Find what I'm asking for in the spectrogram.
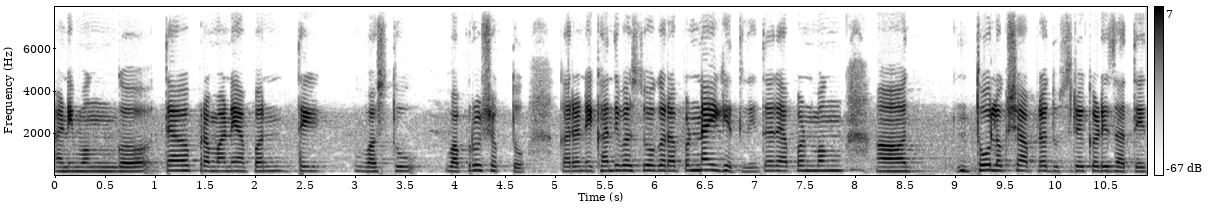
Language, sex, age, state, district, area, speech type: Marathi, female, 30-45, Maharashtra, Nagpur, urban, spontaneous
